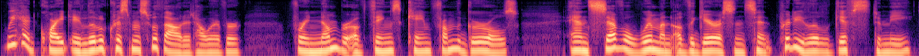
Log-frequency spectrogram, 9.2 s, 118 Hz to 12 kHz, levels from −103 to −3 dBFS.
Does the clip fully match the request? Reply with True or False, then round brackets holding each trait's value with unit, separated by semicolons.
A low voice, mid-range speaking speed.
False (185 Hz; 195 wpm)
